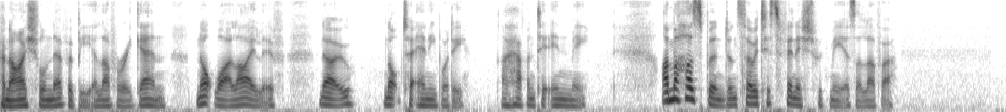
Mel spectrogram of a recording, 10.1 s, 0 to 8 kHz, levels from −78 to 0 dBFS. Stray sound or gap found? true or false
false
